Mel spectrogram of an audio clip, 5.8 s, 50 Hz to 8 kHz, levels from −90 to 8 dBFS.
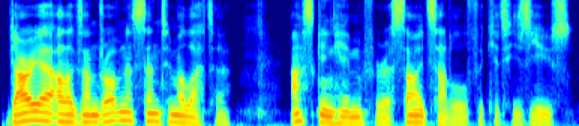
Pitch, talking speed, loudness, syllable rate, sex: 110 Hz, 155 wpm, -21 LUFS, 5.0 syllables/s, male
